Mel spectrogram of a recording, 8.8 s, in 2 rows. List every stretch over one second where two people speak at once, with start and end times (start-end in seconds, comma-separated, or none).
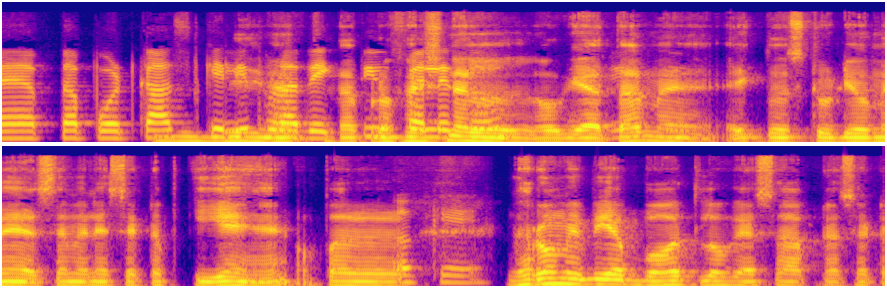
0.8-3.4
